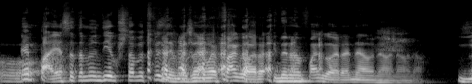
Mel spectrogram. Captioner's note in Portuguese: risadas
